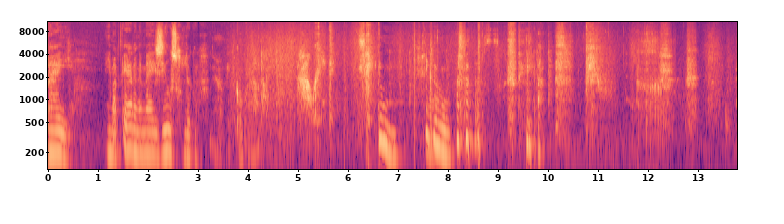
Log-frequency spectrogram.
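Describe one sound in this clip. A woman speaks warmly and with emotion, close by.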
